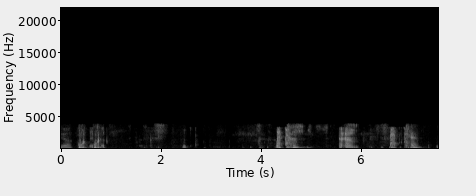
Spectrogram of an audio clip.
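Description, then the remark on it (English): A string of loud pig-like oinks and snorts in irregular bursts, apparently a human voice imitating a pig, with short quiet gaps between the grunts. “Bloops and pigs. That's all we do.”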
